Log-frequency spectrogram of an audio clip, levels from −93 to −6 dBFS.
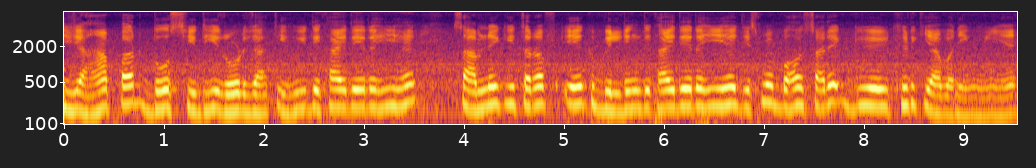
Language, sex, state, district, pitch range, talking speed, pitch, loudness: Hindi, male, Uttar Pradesh, Varanasi, 175-205 Hz, 175 wpm, 190 Hz, -15 LUFS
